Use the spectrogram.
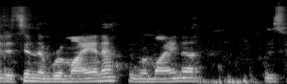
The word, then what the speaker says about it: Ramayana: The Ramayana is how that's pronounced.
